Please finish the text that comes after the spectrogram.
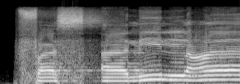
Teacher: Berikutnya ayat 113, ada lagi mad lazim mutsaqqal kalimi. Panjangkan ain 6 ketukan atau 6 harokat baru tasydid.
